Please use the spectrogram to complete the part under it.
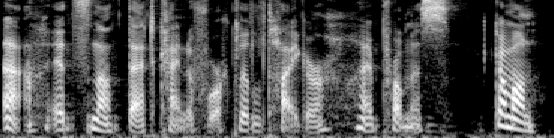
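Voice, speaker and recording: A woman voicing a calm, affectionate father with a measured, wry manner in a story. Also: low-pitched, gravelly, breathy edge, dry recording, full character voice. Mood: wry, fond.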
